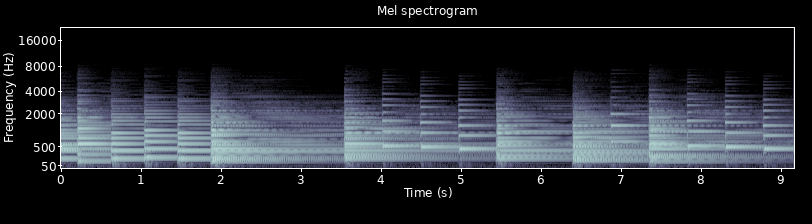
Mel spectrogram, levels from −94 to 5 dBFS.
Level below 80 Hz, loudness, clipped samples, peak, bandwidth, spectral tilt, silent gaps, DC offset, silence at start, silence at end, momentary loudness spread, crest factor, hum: -58 dBFS; -22 LUFS; under 0.1%; -4 dBFS; 6.2 kHz; -9 dB/octave; none; under 0.1%; 0 s; 0 s; 10 LU; 18 dB; none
